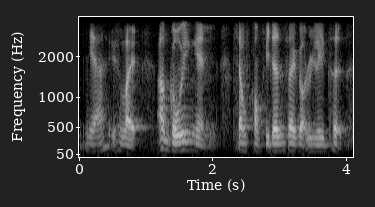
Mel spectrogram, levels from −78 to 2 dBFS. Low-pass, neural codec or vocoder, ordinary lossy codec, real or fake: 3.6 kHz; vocoder, 44.1 kHz, 128 mel bands every 512 samples, BigVGAN v2; none; fake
